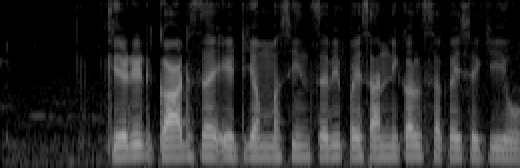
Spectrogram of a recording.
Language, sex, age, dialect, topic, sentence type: Maithili, male, 46-50, Angika, banking, question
